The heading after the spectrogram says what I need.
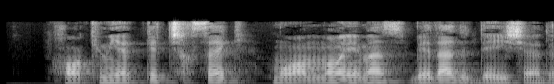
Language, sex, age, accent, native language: Uzbek, male, 18-24, Samarqand, Uzbek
